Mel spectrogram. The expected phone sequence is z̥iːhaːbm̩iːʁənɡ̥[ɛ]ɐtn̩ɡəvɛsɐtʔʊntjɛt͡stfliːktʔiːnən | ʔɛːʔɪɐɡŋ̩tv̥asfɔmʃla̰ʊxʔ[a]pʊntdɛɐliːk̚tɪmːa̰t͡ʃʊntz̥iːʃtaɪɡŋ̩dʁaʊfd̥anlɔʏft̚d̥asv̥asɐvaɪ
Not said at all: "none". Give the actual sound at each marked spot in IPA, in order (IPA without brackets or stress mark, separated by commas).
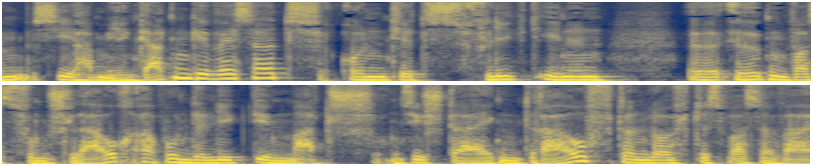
a, a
